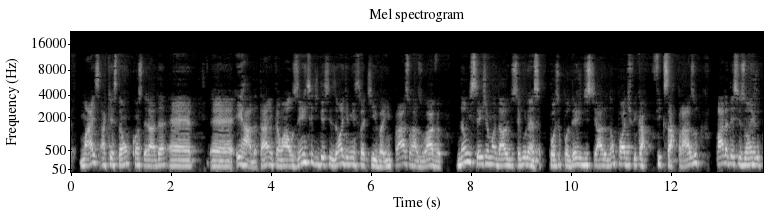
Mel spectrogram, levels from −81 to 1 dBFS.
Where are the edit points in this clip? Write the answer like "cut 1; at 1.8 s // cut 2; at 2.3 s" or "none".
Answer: none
